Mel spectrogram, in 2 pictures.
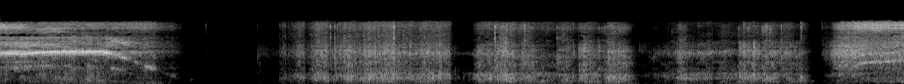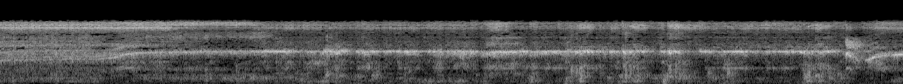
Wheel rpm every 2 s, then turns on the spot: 170, 10, 20, 10, 90, 210, 230, 230, 230.
2-8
